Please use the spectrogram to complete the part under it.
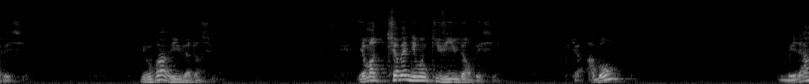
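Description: An elderly man speaks calmly and close by, in short phrases with pauses.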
